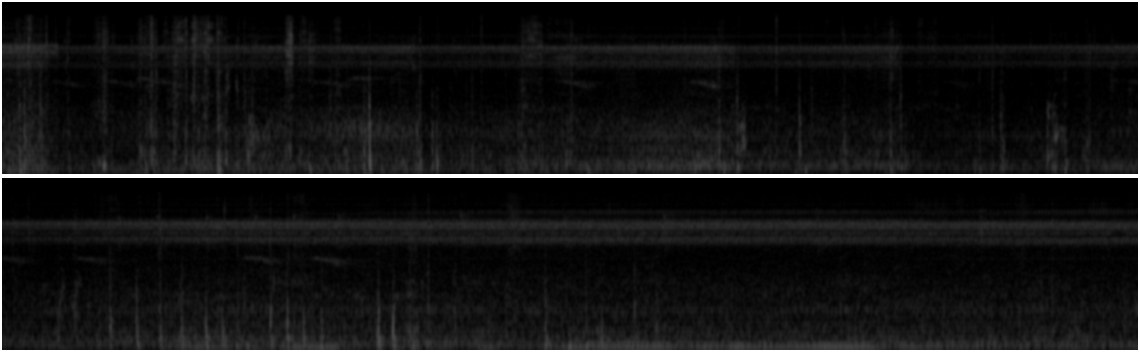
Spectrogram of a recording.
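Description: A steady, shrill chorus of insects singing, such as crickets. Scattered faint clicks and a few short high chirps sound over it.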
